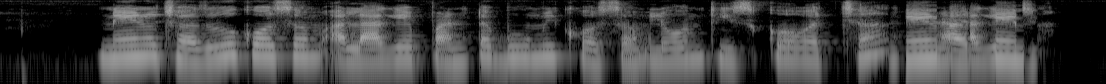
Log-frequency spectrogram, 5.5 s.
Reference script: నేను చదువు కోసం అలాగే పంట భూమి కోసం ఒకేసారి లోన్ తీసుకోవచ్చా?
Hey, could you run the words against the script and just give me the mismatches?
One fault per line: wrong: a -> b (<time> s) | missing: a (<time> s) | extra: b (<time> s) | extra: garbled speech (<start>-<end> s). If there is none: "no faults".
missing: ఒకేసారి (3.2 s)
extra: garbled speech (4.4-5.2 s)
